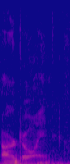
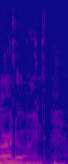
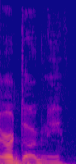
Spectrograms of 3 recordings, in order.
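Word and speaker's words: Ardougne: Cakes cannot because you can get them with a thieving level of five and ardoin, which is how it's pronounced. It is pronounced ardoin. I used to say Ardugney because that always made sense.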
